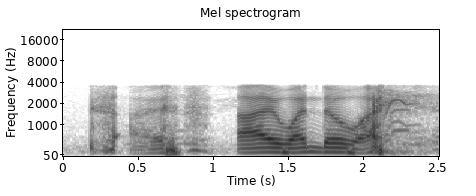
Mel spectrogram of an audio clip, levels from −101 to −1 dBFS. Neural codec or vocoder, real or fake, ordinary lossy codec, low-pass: none; real; none; 3.6 kHz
